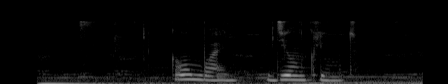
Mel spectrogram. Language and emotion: Russian, neutral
